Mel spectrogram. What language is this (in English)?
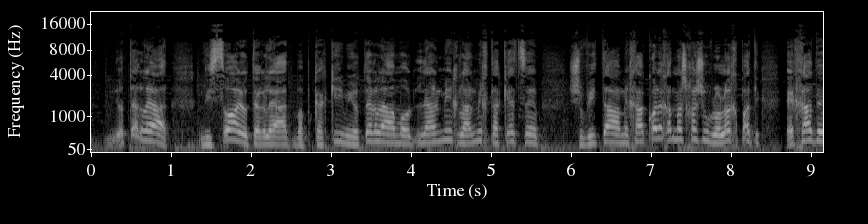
Hebrew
